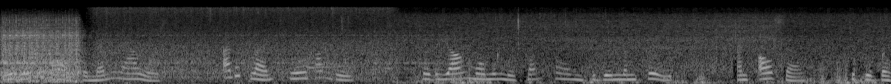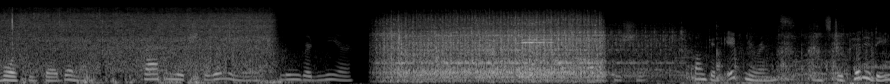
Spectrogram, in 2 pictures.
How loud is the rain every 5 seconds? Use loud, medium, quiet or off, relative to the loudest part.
loud, loud, loud, off.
